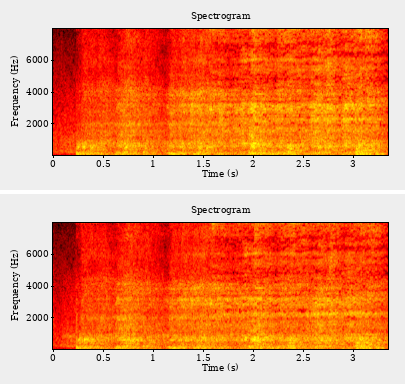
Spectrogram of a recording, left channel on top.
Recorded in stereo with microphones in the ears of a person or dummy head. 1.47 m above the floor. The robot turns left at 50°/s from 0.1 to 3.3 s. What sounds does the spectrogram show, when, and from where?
0.2 s writing: 135° right, 2.5 m; by 3.3 s 70° left, 2.5 m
